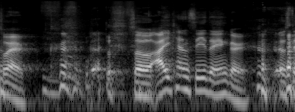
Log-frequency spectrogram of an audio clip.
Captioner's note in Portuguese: risos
